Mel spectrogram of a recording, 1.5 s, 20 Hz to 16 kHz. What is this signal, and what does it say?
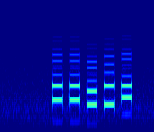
DTMF, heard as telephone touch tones, dialled by machine, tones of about 100 ms. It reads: 9913#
